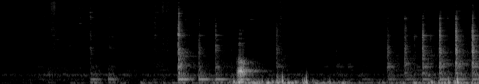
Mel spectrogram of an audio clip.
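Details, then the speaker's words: BR232 diesel locomotive KT6 turbocharger, rotor turned slowly by hand, gives light irregular metallic clinks and ticks from loose turbine blades shifting in the ring; blade rattle from looseness. "ale wcześniej w momencie kiedy ręcznie napęd wzięło się wirnik torba nie było słychać takie lekkie klekotanie właśnie będące wynikiem luzów upadek"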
